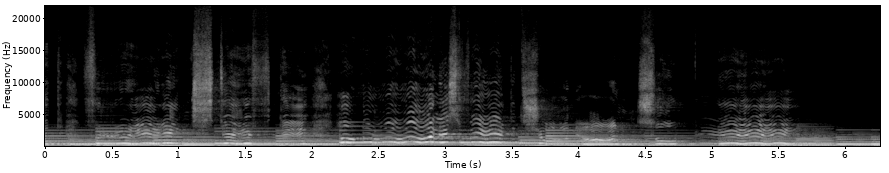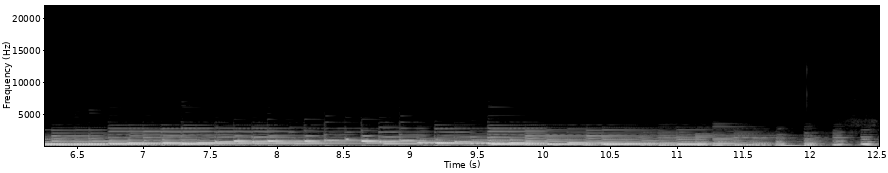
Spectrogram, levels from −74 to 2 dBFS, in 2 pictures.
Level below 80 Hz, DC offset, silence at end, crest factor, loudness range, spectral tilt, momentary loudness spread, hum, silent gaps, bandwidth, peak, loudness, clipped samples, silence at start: -48 dBFS; under 0.1%; 0 s; 16 dB; 2 LU; -5.5 dB/octave; 7 LU; none; none; 17 kHz; -4 dBFS; -20 LUFS; under 0.1%; 0 s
